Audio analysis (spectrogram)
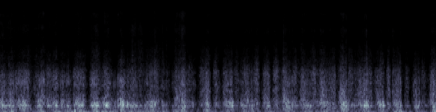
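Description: Long nails and fingertips of both hands quickly scratch a black porous foam windscreen on a desktop microphone. The result is a dense, continuous, muffled rustling and scraping with a rumbling low end, most of its energy sitting in the low-mids and little brightness on top.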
